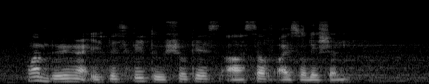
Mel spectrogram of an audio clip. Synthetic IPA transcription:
wãnduĩŋatḭsbesi̥klituʃokesa̰sɛlfa̰jsoleʃɔ̃n

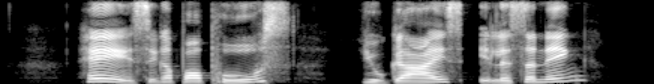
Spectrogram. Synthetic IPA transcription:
hesĩŋapɔpʰus | juɡajsitlisə̃nĩŋ

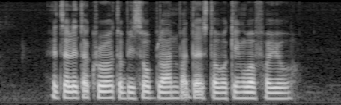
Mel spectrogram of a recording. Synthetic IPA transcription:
ɪtsəlitəlkʰɹuəltubisoblãnba̰t̚dɛ̰tsdəwəkɪ̃ŋwəfɔju

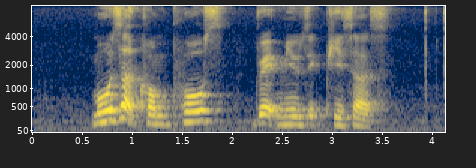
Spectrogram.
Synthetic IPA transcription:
mozəkʰɔ̃mpʰos | ɡɹet̚mjuzik̚pʰisəs

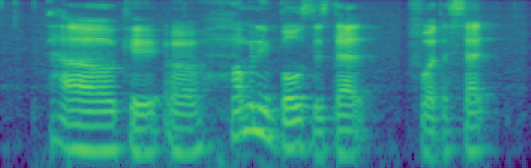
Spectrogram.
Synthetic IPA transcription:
aokʰeʔohaʊmɛnibolsɪsd̪ɛt̚ | fɔdəsɛt̚

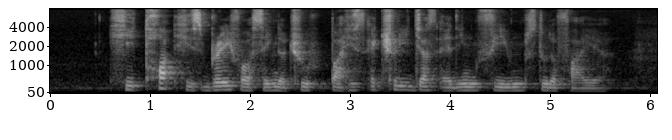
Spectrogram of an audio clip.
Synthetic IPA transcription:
hitʰɔt̚hisbɹefɔseɪ̃ŋdətʰɹuθb̥at̚hisɛk̚t͡ʃuəlid͡ʒastɛdɪ̃ŋfĩmstudəfajə

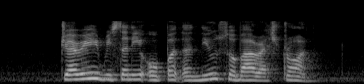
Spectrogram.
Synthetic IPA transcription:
d͡ʒɛɹiɹisə̃nliʔopə̃nənjusobaɹɛstɹɔ̃n

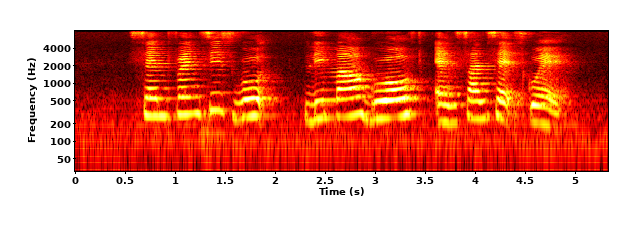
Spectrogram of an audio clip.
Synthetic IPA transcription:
sɛ̃nfɹɛ̃nsisɹot̚ | limalɡɹofʔɛ̃nsãnsɛt̚skwɛ

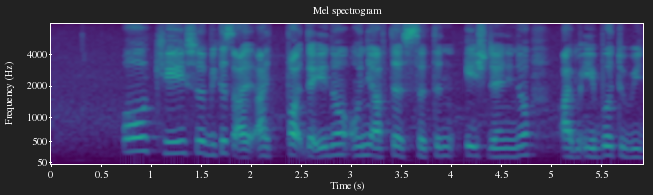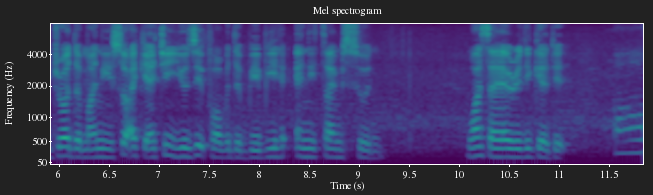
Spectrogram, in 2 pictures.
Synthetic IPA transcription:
okʰesobikɔsajʔa̰jt̪ɔt̚dɛt̚junoʔõ̰nliaftəəsətə̃net͡ʃdɛ̃njunoʔã̰j̃mebəltuwidɹɔdəmanisoajkɛ̃nɛk̚t͡ʃuəlijusitfɔdəbebiɛnitãɪ̃msũn | wãnsajɹɛdiɡɛtit̚ | o

